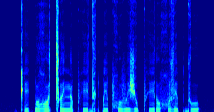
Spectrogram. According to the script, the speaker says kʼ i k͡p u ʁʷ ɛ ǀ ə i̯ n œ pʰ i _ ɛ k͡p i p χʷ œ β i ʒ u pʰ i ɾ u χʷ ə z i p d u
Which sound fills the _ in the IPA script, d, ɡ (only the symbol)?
d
